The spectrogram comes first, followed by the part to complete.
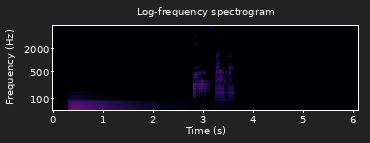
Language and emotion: Russian, neutral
